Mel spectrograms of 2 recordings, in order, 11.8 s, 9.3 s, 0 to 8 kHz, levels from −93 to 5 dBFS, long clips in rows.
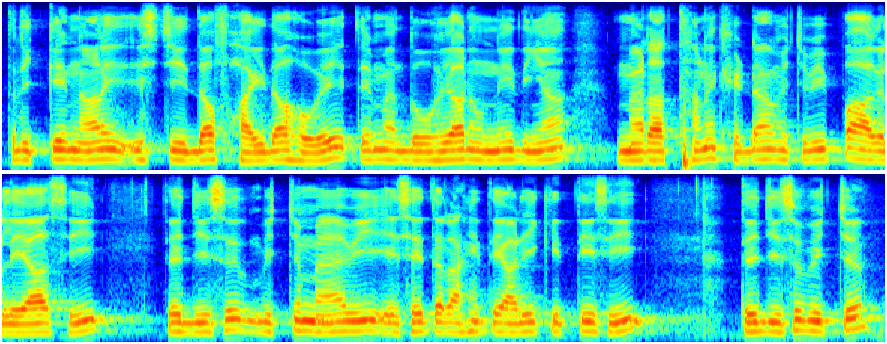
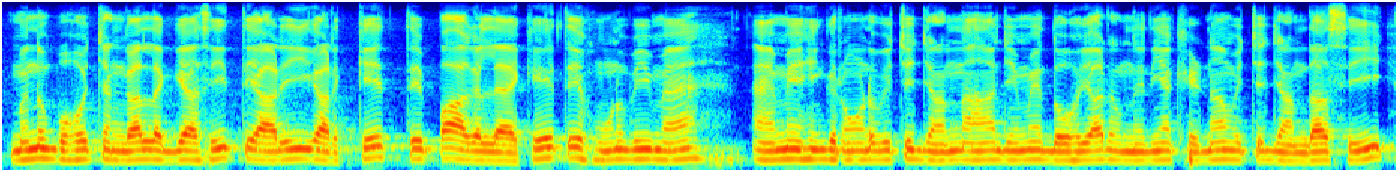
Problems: none marked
